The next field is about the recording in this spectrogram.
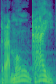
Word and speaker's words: Ramón Gay: así se apellidaba, no porque era gay, y así lo pronunciaban, Ramón Gay, eh, eh, le dio raita a Evangelina Elizondo, pues no lo mató el novio.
